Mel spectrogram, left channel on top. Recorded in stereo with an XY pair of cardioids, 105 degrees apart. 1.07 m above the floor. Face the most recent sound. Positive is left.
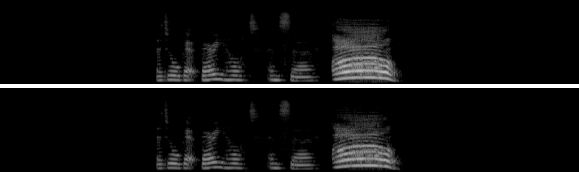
turn(degrees=45)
